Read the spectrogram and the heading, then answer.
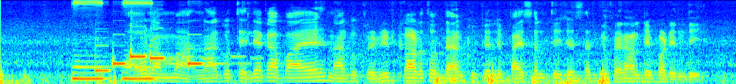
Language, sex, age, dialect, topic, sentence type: Telugu, male, 41-45, Telangana, banking, statement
